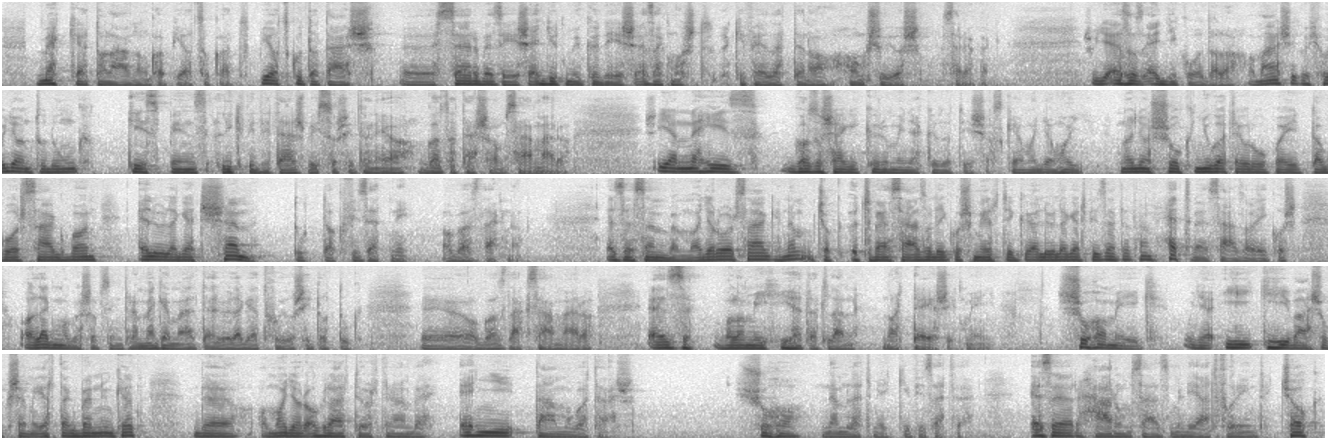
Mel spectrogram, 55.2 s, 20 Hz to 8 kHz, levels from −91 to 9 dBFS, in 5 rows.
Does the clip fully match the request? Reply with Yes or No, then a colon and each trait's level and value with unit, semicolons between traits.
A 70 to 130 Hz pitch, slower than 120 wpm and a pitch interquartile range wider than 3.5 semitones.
Yes: very low, 95 Hz; average, 110 wpm; average, 5.0 semitones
